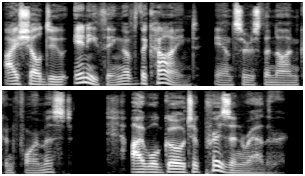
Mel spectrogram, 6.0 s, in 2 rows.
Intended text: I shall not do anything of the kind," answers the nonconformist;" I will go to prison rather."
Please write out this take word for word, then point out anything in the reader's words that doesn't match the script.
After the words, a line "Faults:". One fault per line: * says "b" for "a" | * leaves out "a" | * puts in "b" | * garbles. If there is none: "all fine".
I shall do anything of the kind," answers the nonconformist;" I will go to prison rather."
Faults:
* leaves out "not"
